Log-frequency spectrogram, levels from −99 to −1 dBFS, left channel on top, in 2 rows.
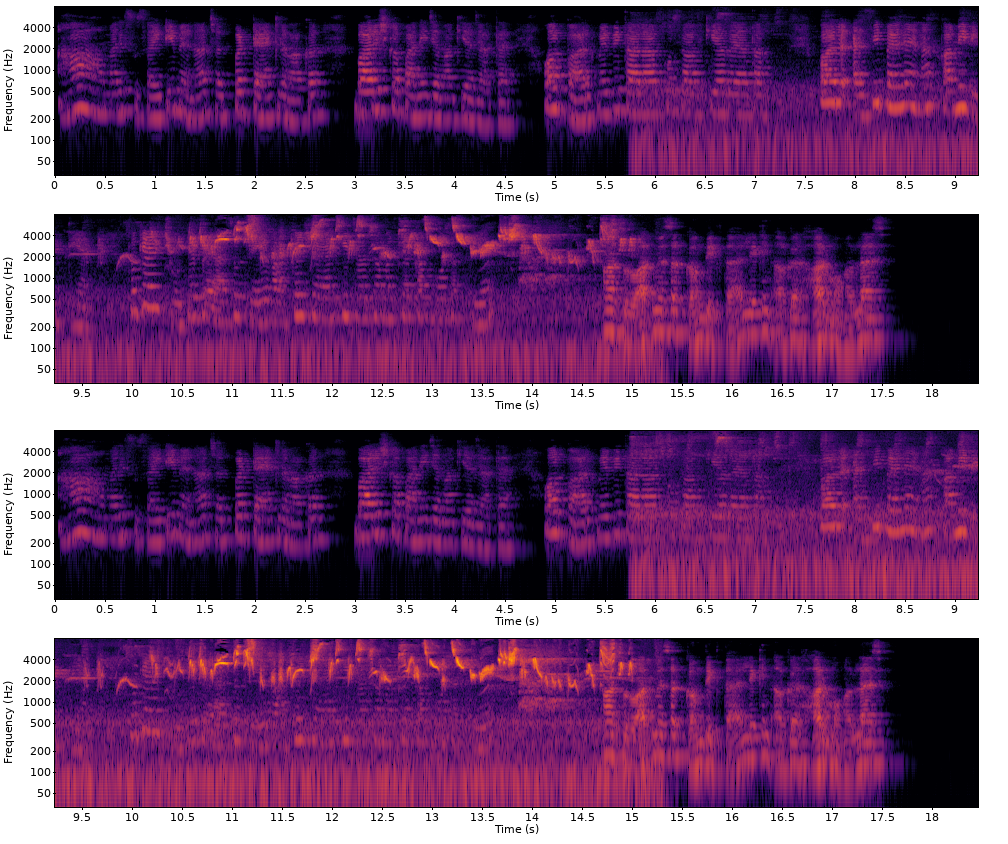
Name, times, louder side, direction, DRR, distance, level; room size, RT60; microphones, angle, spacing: voice 1, 0.0-13.6, left 2 dB, 30° left, -2 dB, 3.7 m, -54 dB
sound 1, 5.8-8.3 8.7-15.2, right 13 dB, 60° right, 0.4 m, -33 dB
voice 2, 14.7-17.5, right 2 dB, 80° right, -1 dB, 3.4 m, -48 dB
17.0 x 8.2 x 2.2 m, 0.35 s
head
